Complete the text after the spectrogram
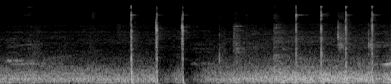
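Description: A hammer taps metal on a horse's hoof.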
